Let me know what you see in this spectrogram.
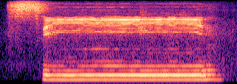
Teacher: اس کی مخرج کو نیچے گرا کر پڑھیں گے اور سیٹی کے ساتھ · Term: چھوٹی سین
